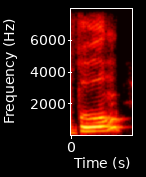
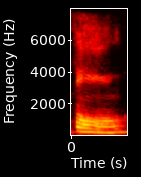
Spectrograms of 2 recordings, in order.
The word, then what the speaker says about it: Phuong: By the way, with the pronunciation of my name, there's two pronunciations. There's Phuong, which is the Vietnamese pronunciation, and Phong, which is the Chinese pronunciation.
